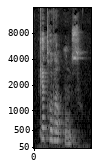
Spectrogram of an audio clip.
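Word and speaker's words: quatre-vingt-onze: On ne prononce pas le « et » ici. On dit 81, 91.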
